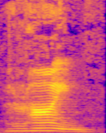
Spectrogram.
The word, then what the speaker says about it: rhyme: Rhyme. What do we say? Rhyme. R-I-M. Ra-im. Y की short I sound है. So here the H is silent.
